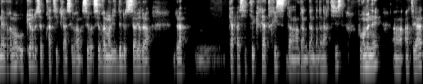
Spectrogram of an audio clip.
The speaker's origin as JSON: {"language": "French", "region": "Normandy", "country": "France", "tie": "born there", "said": "Je suis né en Normandie."}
